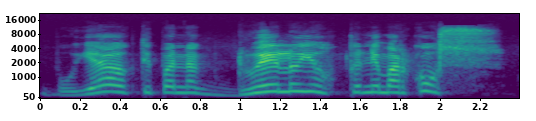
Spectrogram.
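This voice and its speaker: A woman's voice: sits high, very animated, normal speed. A woman voicing a young male henchman in a radio drama, obedient to the boss and cocky about fighting. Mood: confident. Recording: dull lo-fi audio with faint music.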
